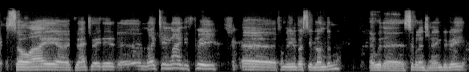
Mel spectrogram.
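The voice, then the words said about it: Noticeable accent. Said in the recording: “obviously I feel an accent”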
